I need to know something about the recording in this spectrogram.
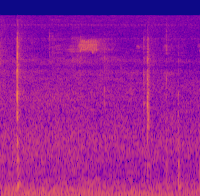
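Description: Quiet outdoor background with a steady low hum, and a couple of faint clicks as a propane hose and its quick-connect fitting are handled.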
